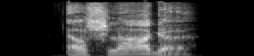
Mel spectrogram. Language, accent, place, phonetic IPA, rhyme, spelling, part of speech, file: German, Germany, Berlin, [ɛɐ̯ˈʃlaːɡə], -aːɡə, erschlage, verb, De-erschlage.ogg
- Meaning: inflection of erschlagen: 1. first-person singular present 2. first/third-person singular subjunctive I 3. singular imperative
